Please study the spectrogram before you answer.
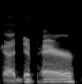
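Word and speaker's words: Des Peres: not from St Louis you don't know that it's like deair and it's spelled d p r if you're not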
